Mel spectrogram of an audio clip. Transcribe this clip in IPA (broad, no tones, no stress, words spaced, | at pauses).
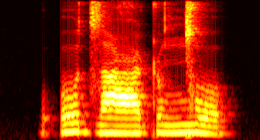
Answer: ʔod͡zaʕɐʈo ŋ͡ǀo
